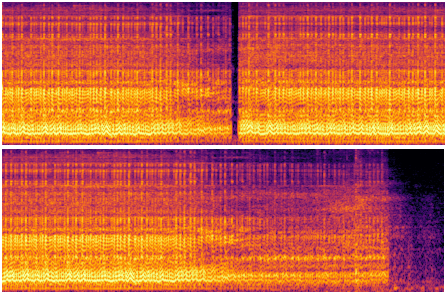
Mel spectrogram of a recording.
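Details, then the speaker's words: Small nitro RC engine at idle with a second, rough metallic grinding sound over the normal idle, almost like the drivetrain turning. The rear bearing is toast and needs replacing, or the engine will keep getting louder. "when you hear that you know that your rear bearing is toast and you need to change it"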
